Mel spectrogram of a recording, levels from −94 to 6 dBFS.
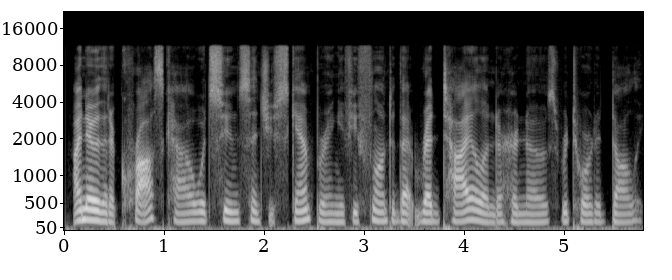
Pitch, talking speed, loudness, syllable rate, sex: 165 Hz, 230 wpm, -21 LUFS, 5.2 syllables/s, female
